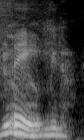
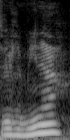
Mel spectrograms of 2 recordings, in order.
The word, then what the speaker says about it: Wilhelmina: De V spreek je uit als een V. Wilhelmina. Als een W. Dus we zijn gewoon Wilhelmina.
